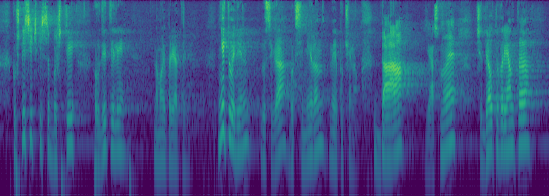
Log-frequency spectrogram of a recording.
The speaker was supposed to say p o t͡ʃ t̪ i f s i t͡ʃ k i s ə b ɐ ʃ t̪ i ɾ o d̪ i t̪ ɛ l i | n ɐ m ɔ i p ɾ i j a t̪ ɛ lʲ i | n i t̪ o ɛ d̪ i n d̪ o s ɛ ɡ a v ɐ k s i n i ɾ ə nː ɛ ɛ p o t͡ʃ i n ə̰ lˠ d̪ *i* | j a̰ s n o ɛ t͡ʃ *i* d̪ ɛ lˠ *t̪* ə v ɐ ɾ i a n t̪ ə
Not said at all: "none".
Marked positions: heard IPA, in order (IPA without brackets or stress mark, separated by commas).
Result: a, ɛ, t̪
